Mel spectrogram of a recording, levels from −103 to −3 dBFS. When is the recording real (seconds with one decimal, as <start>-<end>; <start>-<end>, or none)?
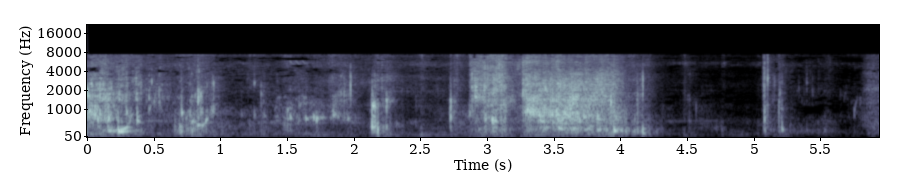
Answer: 0.0-1.7; 5.2-5.9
